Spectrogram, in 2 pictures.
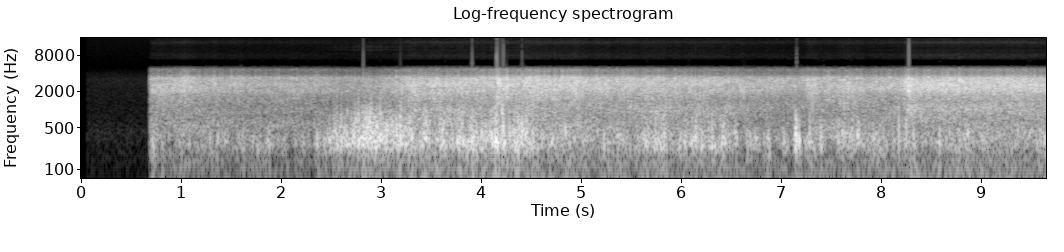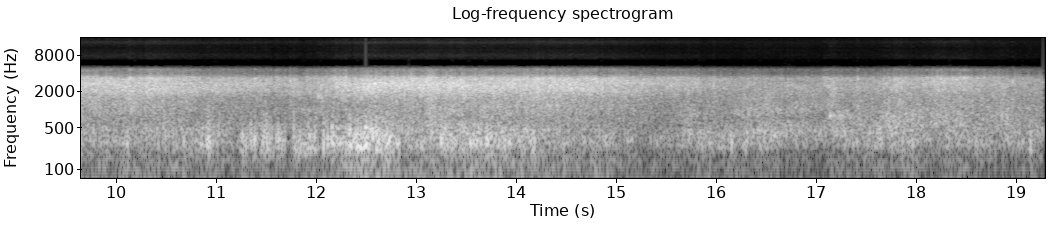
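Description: Ocean surf: waves breaking and washing up over sand and rocks in a steady rush that swells louder twice.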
